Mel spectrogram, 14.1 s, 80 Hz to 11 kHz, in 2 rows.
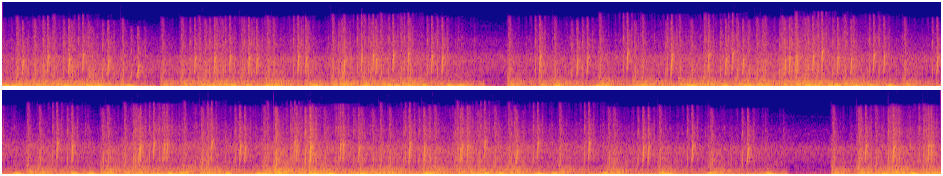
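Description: Sonified seismic recordings of the 2022 Reykjanes Peninsula earthquake swarm: a dense, fast stream of short deep thuds and clicks. Each one is a sample of an earthquake waveform set off by one recorded tremor, with its pitch set by the quake's depth and its loudness and length set by its magnitude. The stream thins out briefly near four seconds in and again near the end.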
